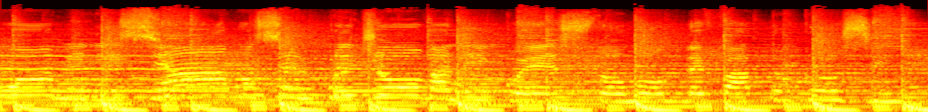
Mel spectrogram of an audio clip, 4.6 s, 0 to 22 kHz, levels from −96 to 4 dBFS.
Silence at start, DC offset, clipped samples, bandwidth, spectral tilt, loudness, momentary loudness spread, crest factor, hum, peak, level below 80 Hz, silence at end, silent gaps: 0 s; under 0.1%; under 0.1%; 17.5 kHz; -4 dB/octave; -12 LUFS; 3 LU; 12 dB; none; 0 dBFS; -20 dBFS; 0 s; none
